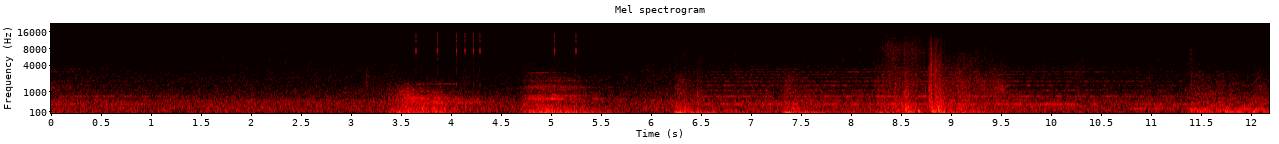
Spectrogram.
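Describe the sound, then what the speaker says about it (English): Steady rain falls throughout in the video game Elden Ring, with a few louder swells and rumbling bursts rising over the constant hiss. "The rain fell fast."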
